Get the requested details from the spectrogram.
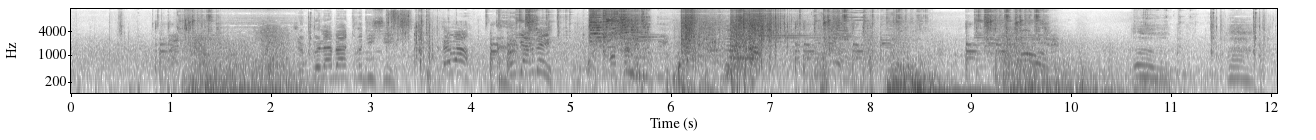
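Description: Blades clash and strike in a fight.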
